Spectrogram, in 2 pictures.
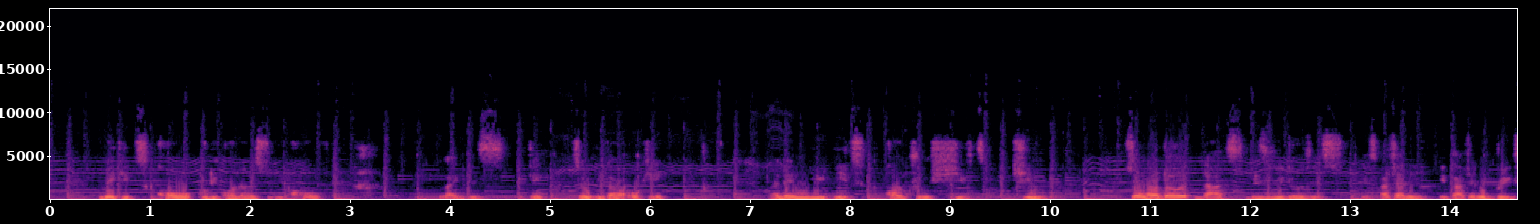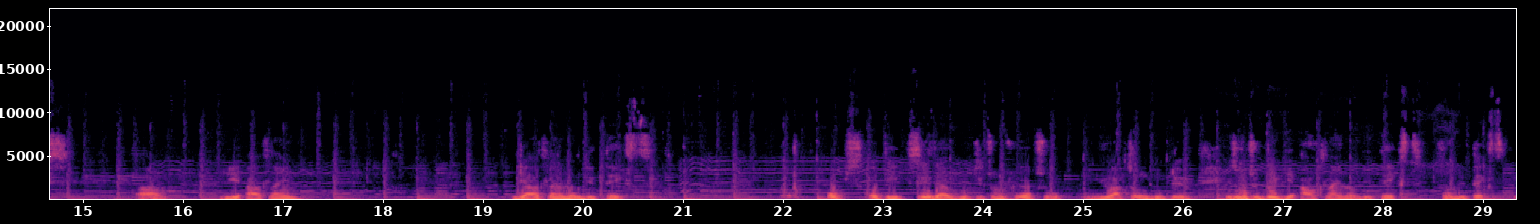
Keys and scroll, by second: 5.5 z, 6.2 ctrl+space, 9.3 ctrl+shift+q, 17.3 ctrl+z, 18.2 ctrl+shift+q, 21.9 ctrl+u.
